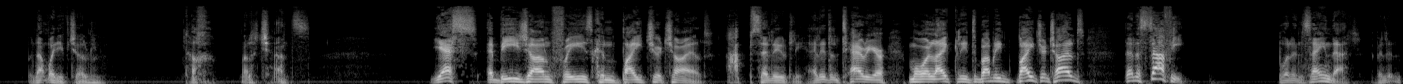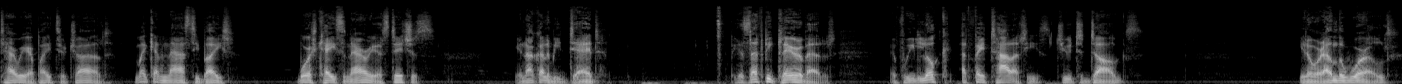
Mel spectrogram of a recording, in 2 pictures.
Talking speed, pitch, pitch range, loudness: 165 wpm, 115 Hz, 85-125 Hz, -22 LUFS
